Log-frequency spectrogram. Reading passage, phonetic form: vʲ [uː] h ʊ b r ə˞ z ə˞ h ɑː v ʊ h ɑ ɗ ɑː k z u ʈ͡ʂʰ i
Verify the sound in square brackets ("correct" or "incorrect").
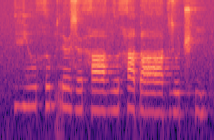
correct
